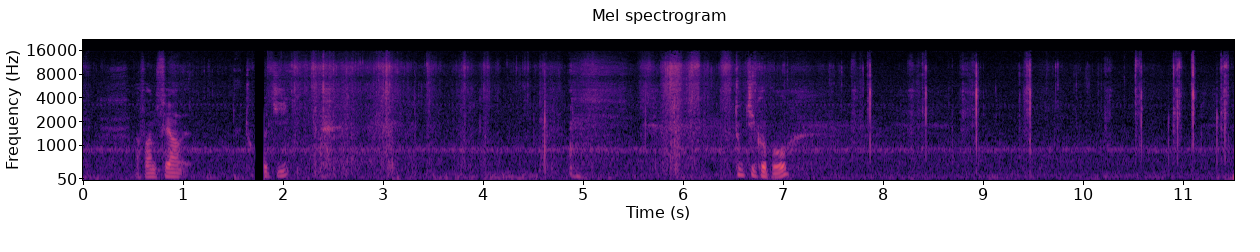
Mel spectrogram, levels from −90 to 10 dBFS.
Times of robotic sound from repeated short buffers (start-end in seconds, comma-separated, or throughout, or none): none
